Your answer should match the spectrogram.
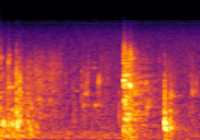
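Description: A couple of faint, short knocks or scrapes, one a little over a second in and another about half a second later.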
